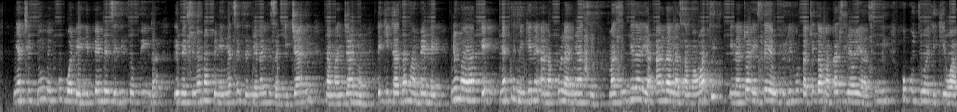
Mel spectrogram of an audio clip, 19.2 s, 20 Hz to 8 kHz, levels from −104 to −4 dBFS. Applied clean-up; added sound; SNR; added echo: neural separator model SepFormer DNS4.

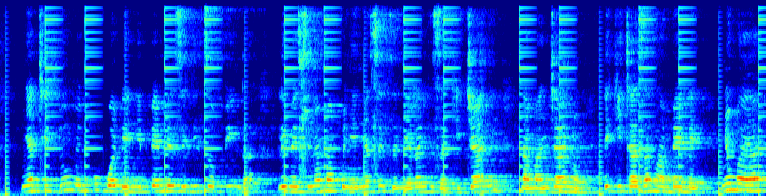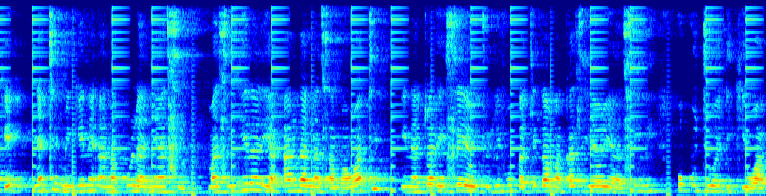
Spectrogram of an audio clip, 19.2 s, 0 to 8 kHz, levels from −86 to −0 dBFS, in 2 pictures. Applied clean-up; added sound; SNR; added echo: none; Keyboard (musical); 14 dB; reverberation time 0.9 s.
